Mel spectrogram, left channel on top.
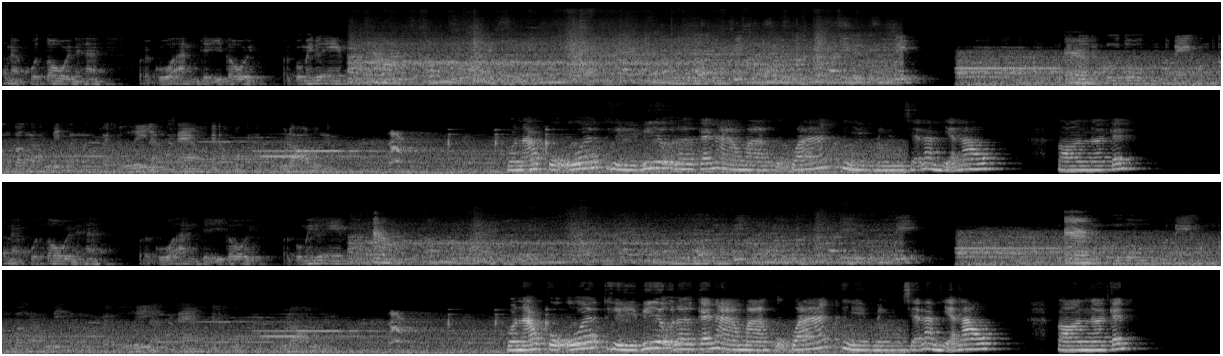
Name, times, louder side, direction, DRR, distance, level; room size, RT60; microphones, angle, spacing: voice 1, 0.0-5.4 5.8-9.2 9.7-15.6 22.8-23.1, left 1 dB, 75° left, 3.6 m, -36 dB
sound 1, 3.4-9.0, left 5 dB, 60° left, 0.6 m, -31 dB
sound 2, 9.5-21.3, left 1 dB, 10° left, 0.6 m, -33 dB
voice 2, 10.6-10.9 17.2-22.2 22.7-23.4, right 3 dB, 85° right, 1.3 m, -22 dB
18.5 x 12.5 x 2.8 m
head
